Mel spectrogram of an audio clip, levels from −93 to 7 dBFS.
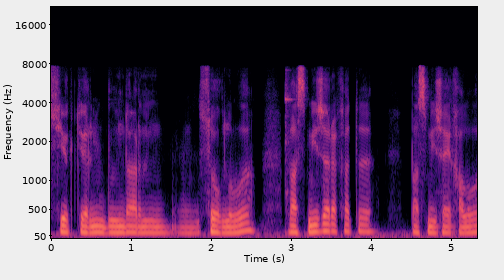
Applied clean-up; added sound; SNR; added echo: neural diffusion model UNIVERSE++.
